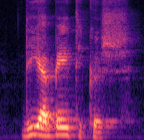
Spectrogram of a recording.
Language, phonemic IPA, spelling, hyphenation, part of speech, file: Dutch, /ˌdi.aːˈbeː.ti.kʏs/, diabeticus, di‧a‧be‧ti‧cus, noun, Nl-diabeticus.ogg
- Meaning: diabetic (person)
